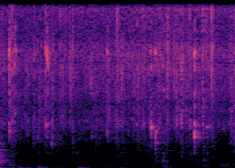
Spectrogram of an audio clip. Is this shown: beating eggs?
yes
